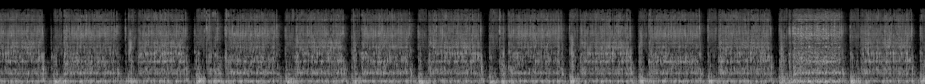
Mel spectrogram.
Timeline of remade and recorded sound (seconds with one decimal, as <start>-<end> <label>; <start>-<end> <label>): 0.0-7.9 remade; 7.9-8.4 recorded; 8.4-9.3 remade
